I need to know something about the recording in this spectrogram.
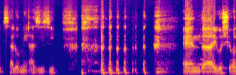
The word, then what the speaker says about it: Salomé Azizi: I like to pronounce it like this, French way, Salomé Azizi.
